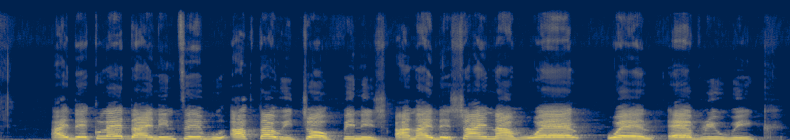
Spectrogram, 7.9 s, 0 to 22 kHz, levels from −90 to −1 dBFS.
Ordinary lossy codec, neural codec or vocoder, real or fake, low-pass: none; vocoder, 48 kHz, 128 mel bands, Vocos; fake; 19.8 kHz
